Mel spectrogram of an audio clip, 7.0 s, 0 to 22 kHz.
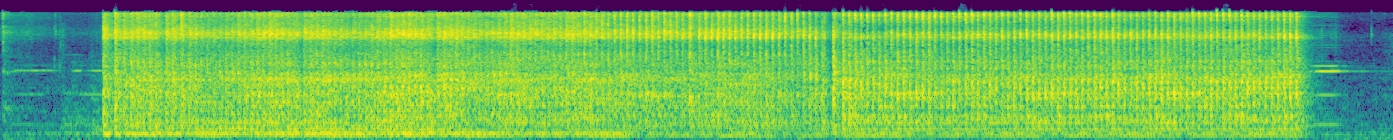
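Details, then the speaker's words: HP LaserJet 1005 printer at power-on gives a steady harsh grinding rattle. One gear runs but the lower/rear gear won't turn, so a gear is jammed. "इसमें problem यह है कि यह वाली gas को चल रहा है लेकिन यह जो नीचे वाला हैं और नहीं चल पाता"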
